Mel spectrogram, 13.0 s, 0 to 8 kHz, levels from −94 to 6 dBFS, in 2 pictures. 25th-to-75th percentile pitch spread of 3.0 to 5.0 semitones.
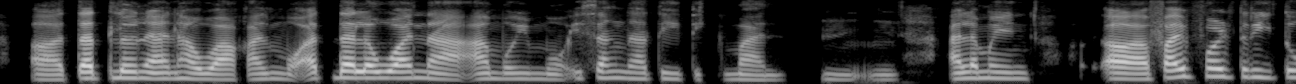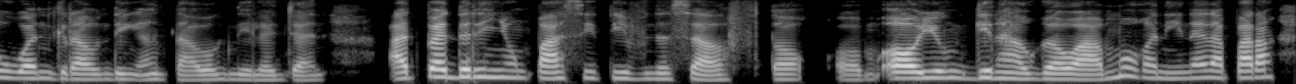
Yes: average, 4.0 semitones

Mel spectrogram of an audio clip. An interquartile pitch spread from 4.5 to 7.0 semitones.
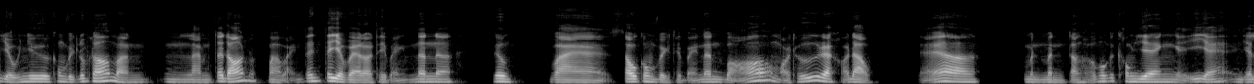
No: average, 4.0 semitones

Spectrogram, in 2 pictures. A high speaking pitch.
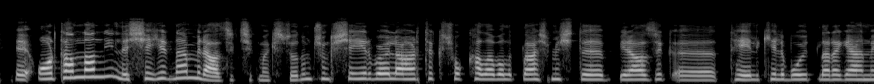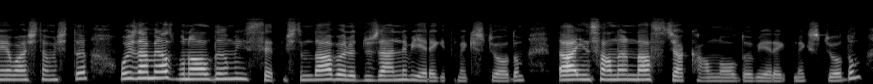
Yes: high, 225 Hz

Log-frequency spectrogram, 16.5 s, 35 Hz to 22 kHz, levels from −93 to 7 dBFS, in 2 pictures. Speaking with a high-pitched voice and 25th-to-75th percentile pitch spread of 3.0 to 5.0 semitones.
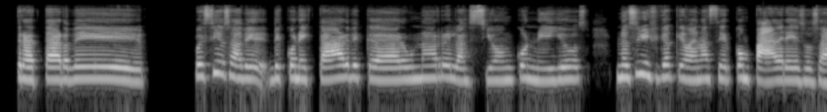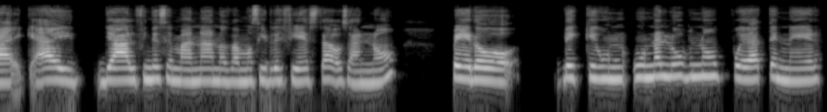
No: high, 230 Hz; narrow, 2.5 semitones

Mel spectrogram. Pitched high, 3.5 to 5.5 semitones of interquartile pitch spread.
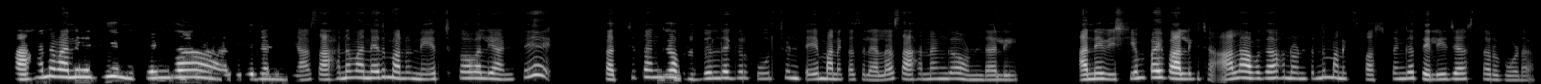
Yes: very high, 265 Hz; average, 3.9 semitones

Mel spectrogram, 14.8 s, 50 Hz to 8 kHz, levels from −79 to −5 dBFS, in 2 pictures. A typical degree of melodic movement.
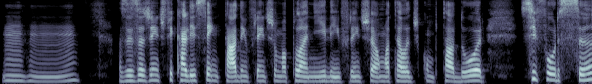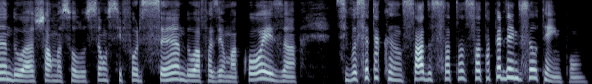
Yes: average, 4.3 semitones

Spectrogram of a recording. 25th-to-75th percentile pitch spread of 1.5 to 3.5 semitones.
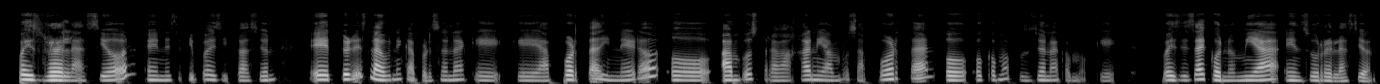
Yes: narrow, 2.4 semitones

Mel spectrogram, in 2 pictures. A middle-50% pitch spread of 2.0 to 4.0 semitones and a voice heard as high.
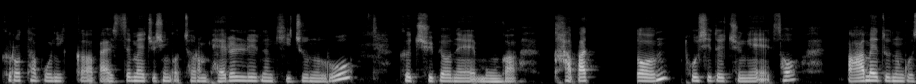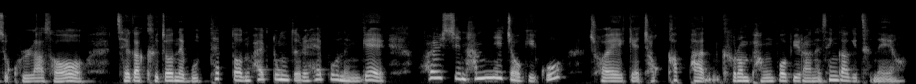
No: average, 3.4 semitones; medium, 165 Hz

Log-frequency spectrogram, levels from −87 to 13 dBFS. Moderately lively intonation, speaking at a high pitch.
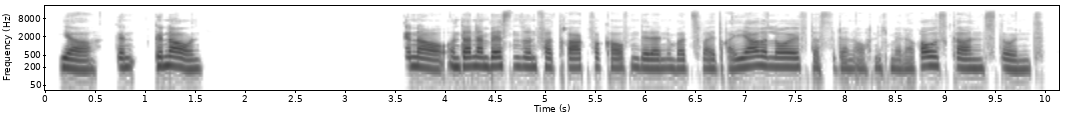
Yes: average, 3.4 semitones; high, 195 Hz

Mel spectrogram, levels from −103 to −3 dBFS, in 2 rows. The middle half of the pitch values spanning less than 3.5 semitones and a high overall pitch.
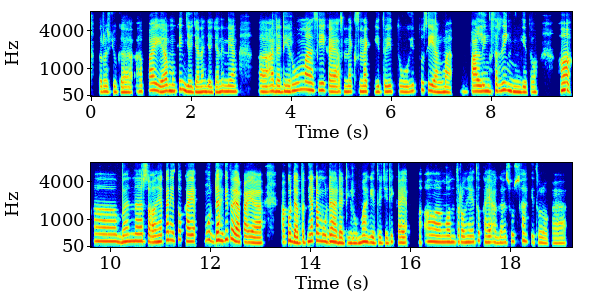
No: average, 3.8 semitones; high, 205 Hz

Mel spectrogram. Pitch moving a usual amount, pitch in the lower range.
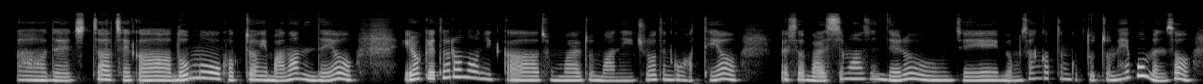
No: average, 4.4 semitones; high, 200 Hz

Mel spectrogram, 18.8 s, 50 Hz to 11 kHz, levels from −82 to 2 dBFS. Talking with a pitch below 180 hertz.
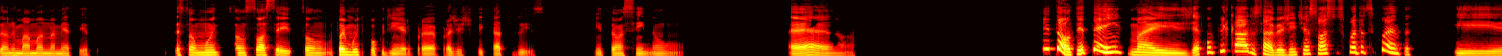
Yes: low, 135 Hz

